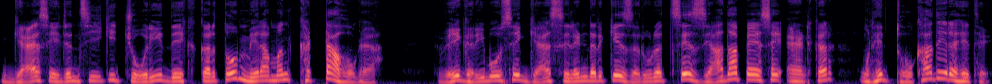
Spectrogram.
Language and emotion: Hindi, disgusted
